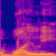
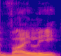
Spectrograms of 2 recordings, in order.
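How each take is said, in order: First: It is said in a plain English accent. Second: It is said in a mock German accent.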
